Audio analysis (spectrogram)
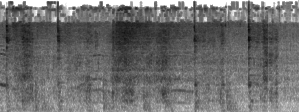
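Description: Onion-paste spice masala frying in oil, a busy sizzle with repeated scrapes and clicks of stirring, close and fairly quiet, with no voices.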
